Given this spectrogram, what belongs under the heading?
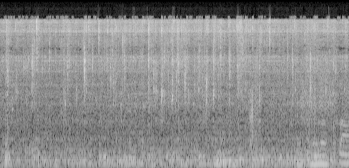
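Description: Running tap water washing sticky glass canning jars at a sink, a steady close splash and trickle throughout with faint clinks and handling noises.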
